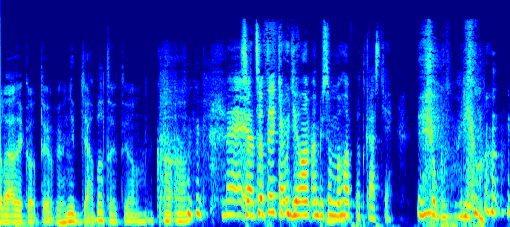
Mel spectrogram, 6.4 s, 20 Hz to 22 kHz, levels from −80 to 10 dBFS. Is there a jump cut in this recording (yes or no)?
yes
